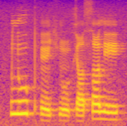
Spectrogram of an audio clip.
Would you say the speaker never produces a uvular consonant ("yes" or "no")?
yes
